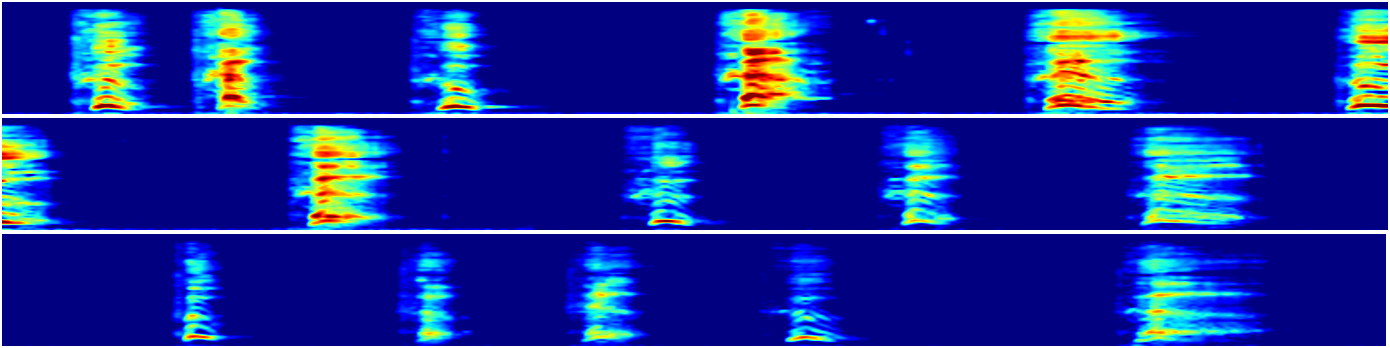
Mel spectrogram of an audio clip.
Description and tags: I shout/scream around or something.
Me recording verbally straining myself? I don't know how to express what this is actually..
You can download pre-cut files of each 'shouting' see comments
